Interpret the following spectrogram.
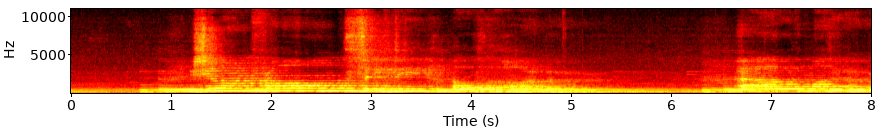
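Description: A woman singing a slow folk song in long held notes, accompanied by her own acoustic guitar.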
